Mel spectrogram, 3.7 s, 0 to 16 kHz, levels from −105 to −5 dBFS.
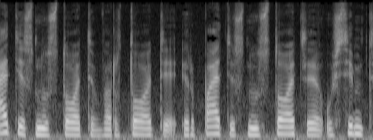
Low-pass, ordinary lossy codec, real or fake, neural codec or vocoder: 14.4 kHz; MP3, 96 kbps; real; none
